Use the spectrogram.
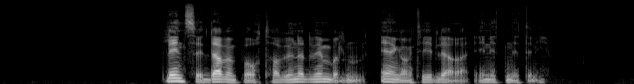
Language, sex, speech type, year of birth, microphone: Norwegian, male, read, 1988, Shure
